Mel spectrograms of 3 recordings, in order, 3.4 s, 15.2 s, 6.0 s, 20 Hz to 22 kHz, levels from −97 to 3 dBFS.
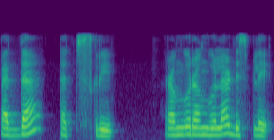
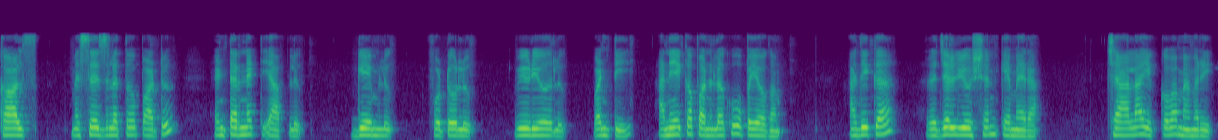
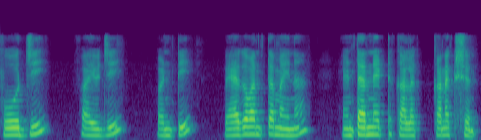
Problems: constant background noise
